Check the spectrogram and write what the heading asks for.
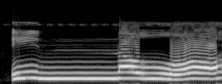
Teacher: Do gunna on noon because it has tashdid and bold Allah word because the previous word has fatha sign, and stretch the ya yastahaji because ya has mad and also it also has vertical kasra sign.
